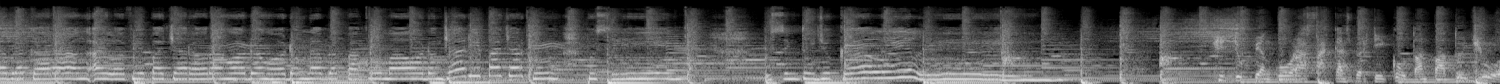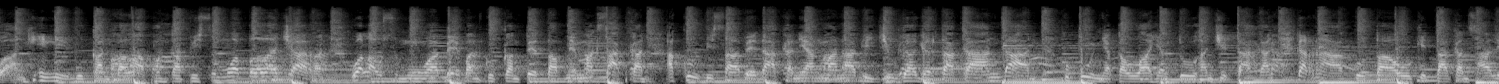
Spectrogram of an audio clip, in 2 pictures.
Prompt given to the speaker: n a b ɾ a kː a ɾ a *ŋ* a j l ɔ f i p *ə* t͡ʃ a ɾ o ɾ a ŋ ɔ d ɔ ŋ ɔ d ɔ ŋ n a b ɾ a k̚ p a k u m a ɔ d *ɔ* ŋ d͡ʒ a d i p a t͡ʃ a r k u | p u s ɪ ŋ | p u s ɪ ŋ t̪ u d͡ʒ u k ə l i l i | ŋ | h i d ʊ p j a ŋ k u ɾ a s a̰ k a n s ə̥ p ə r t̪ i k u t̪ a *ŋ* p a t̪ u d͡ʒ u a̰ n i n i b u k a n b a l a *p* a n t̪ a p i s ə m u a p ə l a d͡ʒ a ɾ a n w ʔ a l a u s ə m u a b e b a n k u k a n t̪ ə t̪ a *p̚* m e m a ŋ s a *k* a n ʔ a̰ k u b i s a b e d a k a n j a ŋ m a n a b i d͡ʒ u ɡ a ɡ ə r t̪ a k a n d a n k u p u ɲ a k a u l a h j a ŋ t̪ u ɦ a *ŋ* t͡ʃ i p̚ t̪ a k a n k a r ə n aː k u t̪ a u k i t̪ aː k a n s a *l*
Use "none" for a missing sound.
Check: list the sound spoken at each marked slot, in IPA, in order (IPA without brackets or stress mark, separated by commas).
ŋ, a, ɔ, n, p, p̚, k, n, l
